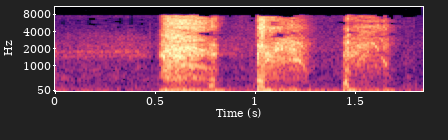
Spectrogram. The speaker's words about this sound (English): Excuse me. I didn't cover the mic when I coughed.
